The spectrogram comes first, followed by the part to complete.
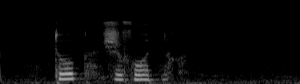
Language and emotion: Russian, sad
